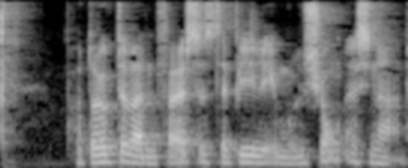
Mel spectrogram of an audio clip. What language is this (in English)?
Danish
